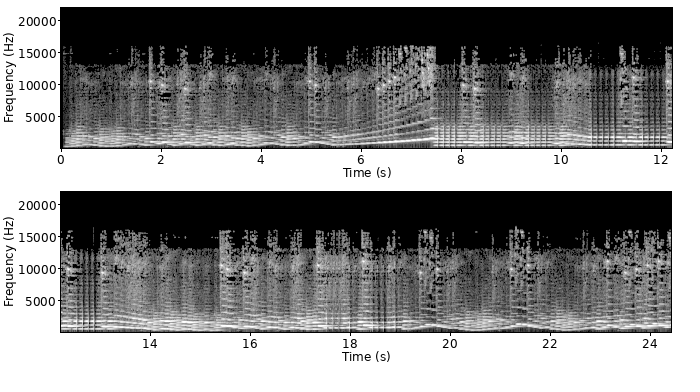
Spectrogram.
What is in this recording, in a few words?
studies for flute solo; karg-elert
